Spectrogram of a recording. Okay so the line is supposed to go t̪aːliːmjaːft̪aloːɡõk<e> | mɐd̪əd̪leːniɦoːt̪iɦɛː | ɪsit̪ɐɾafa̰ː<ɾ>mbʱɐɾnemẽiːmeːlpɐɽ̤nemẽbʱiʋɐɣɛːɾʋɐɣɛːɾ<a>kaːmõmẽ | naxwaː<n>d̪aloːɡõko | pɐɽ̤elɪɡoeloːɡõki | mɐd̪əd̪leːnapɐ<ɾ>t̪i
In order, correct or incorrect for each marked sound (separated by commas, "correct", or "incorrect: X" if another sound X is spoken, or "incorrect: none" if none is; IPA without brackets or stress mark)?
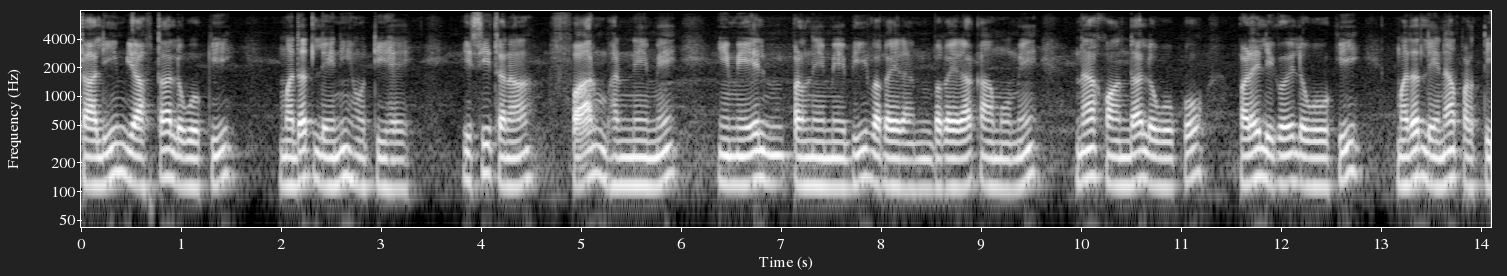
incorrect: i, correct, correct, correct, incorrect: ɽ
